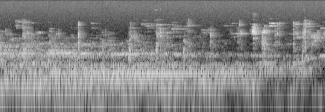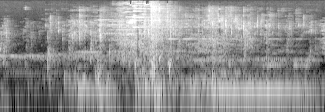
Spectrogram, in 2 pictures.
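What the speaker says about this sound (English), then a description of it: "The waterfall." A waterfall rushes steadily in the Hogwarts Legacy game world, with running and splashing water throughout and a louder surge near the end.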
